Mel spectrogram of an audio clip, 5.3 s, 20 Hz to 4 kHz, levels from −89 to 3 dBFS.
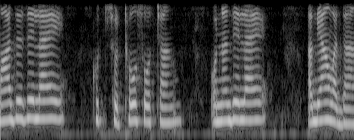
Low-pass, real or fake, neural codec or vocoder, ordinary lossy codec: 3.6 kHz; fake; codec, 16 kHz, 4.8 kbps, FACodec; none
